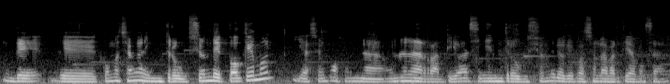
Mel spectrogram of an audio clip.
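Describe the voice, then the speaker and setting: With music in the background, a man talks at a fairly quick pace with hardly any pauses. His fairly high voice has ordinary pitch variation. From Argentina, Paraná, Entre Ríos. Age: 20s. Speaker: tabletop roleplaying YouTuber and podcast co-host. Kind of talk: casual chat. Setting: live stream.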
